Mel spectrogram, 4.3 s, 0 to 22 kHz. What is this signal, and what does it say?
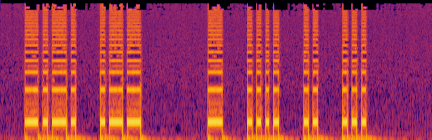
Morse code, heard as a keyed tone, about 26 wpm, spaced as for 20 wpm, 530 Hz. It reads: CW THIS
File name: Code Quick / AudioDownld2 / Seg136-Stepper9 19WPM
